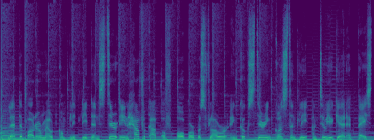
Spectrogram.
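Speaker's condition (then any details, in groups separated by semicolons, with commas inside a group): No condition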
